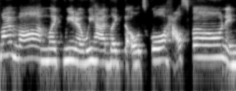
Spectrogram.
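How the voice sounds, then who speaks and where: A woman with an American accent talks at a high pitch in an animated tone with lively intonation. Noticeable background noise runs behind her. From East Texas. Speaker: podcasting coach. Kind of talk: interview chat.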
